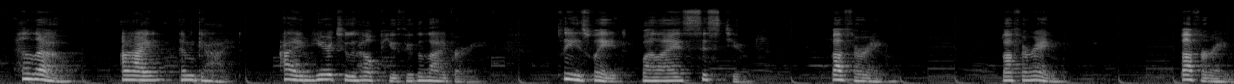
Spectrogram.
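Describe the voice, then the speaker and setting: A robotic, female-sounding put-on character voice speaks at a moderate pace and medium pitch with long, frequent pauses, while faint music plays in the background. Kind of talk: flat, formal.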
